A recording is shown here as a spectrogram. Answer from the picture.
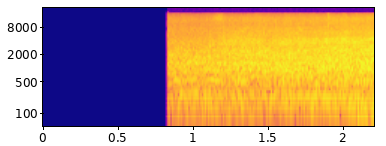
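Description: Silence, then a little under a second in a sudden cut to steady outdoor traffic noise: a continuous road roar with low rumble, fairly loud.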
